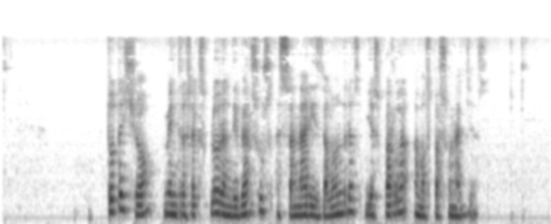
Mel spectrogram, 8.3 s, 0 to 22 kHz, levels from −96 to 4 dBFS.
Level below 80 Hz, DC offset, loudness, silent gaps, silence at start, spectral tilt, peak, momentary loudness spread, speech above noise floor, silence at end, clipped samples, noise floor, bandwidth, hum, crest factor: -64 dBFS; under 0.1%; -28 LUFS; none; 1.35 s; -6.5 dB/octave; -12 dBFS; 7 LU; 47 dB; 1 s; under 0.1%; -74 dBFS; 11.5 kHz; none; 18 dB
